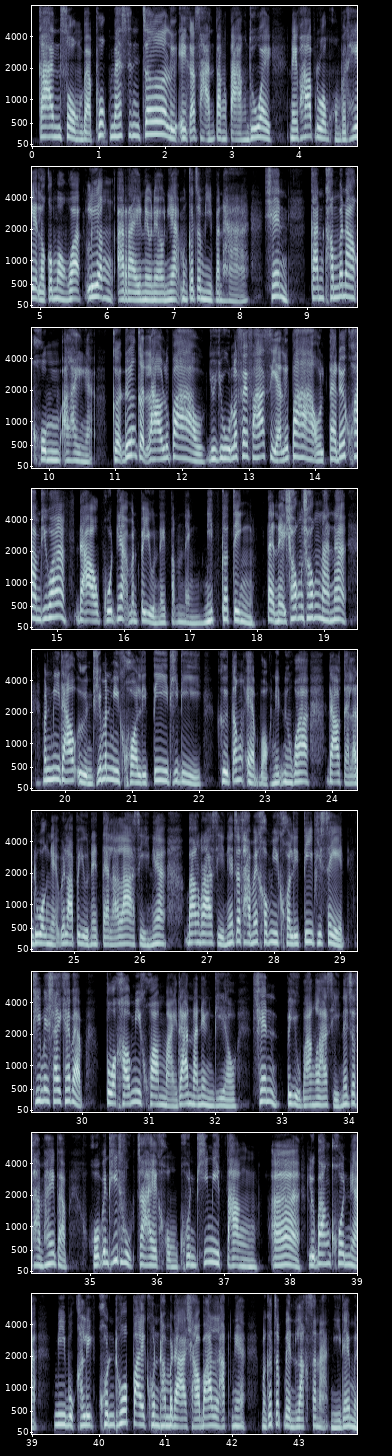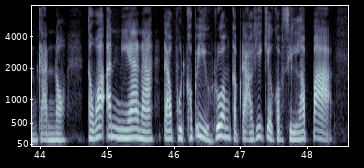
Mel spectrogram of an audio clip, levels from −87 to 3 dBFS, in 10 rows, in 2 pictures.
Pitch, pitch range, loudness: 185 Hz, 165-215 Hz, -16 LUFS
